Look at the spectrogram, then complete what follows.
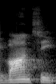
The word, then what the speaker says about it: Wannsee: It'd be Wannsee Conference, but it's spelled W-A-N-S-E-E, I believe.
